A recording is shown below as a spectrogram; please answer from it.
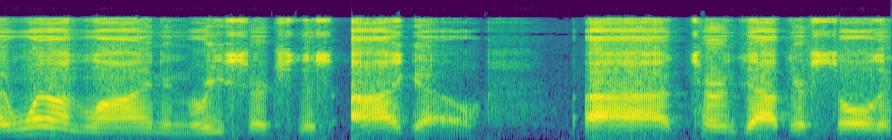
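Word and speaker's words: Aygo: spelled a YG o it's a Japanese name pronounced IO so I went online and researched this iigo uh turns out they're sold in Europe for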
